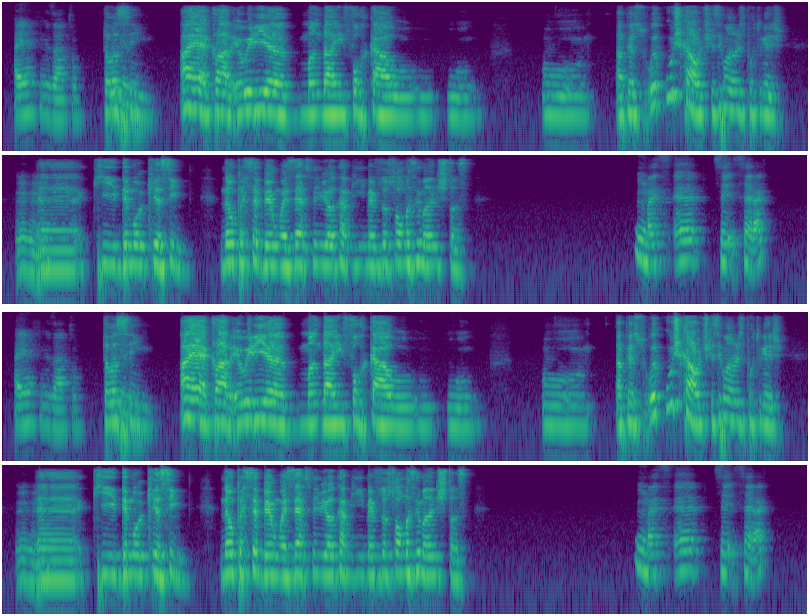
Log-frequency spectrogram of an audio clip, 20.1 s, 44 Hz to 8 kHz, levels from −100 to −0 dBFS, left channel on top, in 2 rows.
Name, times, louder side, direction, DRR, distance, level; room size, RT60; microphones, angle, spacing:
voice 1, 0.1-1.0 1.3-1.7 10.2-10.7 18.0-19.6, left 3 dB, 30° left, 0.5 m, -37 dB
voice 2, 1.3-1.8 2.2-5.9 6.7-7.3 7.7-9.7 10.5-12.4 12.8-15.9, right 2 dB, 75° right, 1.1 m, -30 dB
3.2 x 3.1 x 3.5 m
head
